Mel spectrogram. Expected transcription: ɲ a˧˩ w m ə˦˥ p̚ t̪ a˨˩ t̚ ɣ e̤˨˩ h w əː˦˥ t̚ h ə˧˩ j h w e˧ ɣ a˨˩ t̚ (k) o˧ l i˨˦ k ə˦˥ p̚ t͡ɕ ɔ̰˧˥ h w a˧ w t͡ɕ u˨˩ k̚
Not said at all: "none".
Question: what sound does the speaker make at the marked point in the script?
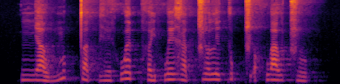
t͡ɕ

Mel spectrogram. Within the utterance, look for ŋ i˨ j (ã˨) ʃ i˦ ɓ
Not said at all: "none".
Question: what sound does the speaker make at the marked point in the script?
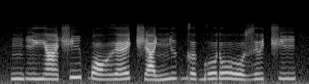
ã˨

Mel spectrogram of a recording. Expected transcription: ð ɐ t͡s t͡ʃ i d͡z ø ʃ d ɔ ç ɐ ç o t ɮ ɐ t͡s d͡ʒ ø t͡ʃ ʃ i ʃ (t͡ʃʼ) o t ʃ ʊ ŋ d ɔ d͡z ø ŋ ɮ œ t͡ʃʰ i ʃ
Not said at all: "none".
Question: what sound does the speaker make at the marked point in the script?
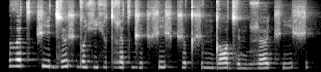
t͡ʃ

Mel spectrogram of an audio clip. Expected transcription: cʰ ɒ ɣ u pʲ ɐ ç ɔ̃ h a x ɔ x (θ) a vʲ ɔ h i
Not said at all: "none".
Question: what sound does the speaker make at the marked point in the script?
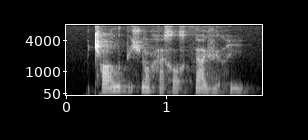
θ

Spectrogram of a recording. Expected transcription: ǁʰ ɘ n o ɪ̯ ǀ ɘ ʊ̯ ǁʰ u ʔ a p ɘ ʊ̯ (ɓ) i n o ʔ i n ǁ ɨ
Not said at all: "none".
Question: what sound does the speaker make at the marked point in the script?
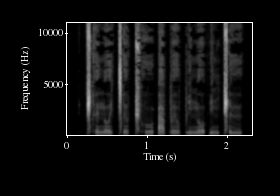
p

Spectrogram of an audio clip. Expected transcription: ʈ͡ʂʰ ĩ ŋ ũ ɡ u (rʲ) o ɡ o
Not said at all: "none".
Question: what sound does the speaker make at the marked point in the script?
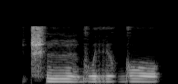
rʲ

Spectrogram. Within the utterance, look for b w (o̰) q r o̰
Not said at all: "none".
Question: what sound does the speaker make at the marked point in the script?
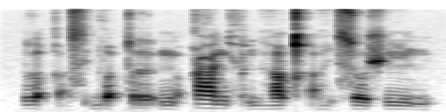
ṵ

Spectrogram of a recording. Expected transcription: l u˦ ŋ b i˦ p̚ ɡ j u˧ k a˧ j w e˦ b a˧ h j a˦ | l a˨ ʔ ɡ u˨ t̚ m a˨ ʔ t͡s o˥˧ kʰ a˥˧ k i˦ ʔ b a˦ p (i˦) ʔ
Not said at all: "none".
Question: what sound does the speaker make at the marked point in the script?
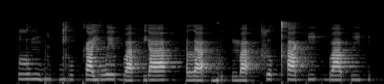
i˦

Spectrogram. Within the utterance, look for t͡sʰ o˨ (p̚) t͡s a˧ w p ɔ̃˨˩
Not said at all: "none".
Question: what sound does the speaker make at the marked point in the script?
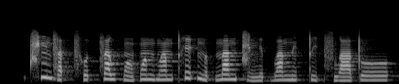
t̚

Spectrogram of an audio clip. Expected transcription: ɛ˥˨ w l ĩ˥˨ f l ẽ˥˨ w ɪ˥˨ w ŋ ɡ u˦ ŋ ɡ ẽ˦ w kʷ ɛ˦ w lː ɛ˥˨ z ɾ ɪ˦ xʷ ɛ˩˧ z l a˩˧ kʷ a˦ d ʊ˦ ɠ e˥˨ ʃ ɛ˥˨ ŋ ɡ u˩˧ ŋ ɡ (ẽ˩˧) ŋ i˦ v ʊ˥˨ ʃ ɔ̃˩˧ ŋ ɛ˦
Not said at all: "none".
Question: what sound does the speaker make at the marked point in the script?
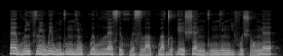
ẽ˦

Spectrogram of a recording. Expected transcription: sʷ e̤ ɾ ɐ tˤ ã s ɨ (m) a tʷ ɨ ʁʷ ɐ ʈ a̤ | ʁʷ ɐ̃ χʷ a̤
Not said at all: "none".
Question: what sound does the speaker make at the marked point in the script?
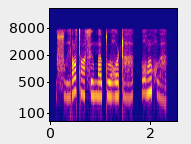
m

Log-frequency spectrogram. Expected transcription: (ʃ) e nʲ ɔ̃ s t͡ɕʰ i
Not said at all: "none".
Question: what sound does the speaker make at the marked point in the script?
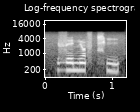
z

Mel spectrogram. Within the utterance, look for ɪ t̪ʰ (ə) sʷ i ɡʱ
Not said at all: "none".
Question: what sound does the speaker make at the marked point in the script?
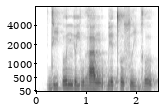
ʊ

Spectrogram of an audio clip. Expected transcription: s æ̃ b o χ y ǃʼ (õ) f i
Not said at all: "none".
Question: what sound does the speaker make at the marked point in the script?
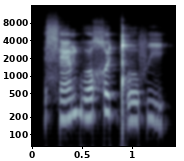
o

